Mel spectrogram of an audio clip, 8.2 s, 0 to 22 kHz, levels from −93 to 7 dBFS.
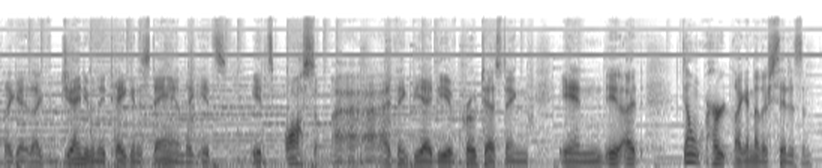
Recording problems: high-pitched whine; noticeable; throughout; 5.5 kHz, 15 dB below the speech
background music; noticeable; throughout; 15 dB below the speech

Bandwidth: 13.5 kHz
